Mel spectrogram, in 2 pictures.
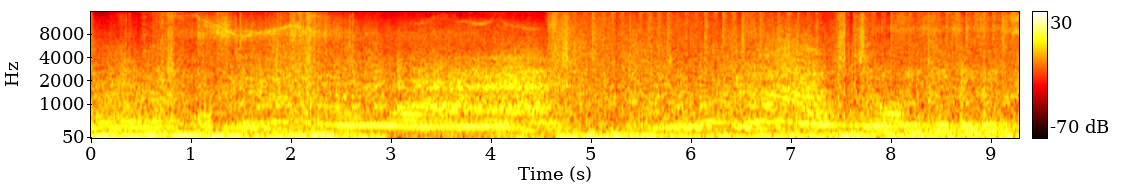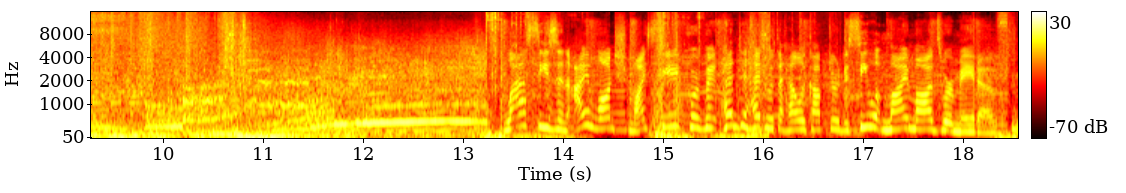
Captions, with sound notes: (tires screeching) - Last season, I launched my C8 Corvette head-to-head with a helicopter to see what my mods were made of.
